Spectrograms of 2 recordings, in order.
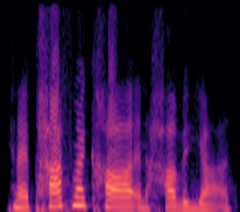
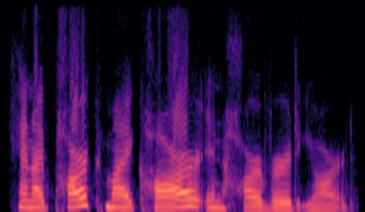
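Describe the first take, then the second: First: The R sounds are dropped to ah. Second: The R sounds are clearly pronounced. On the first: "if I were to try the Bostonian accent" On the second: "if I were to say it again normally"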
